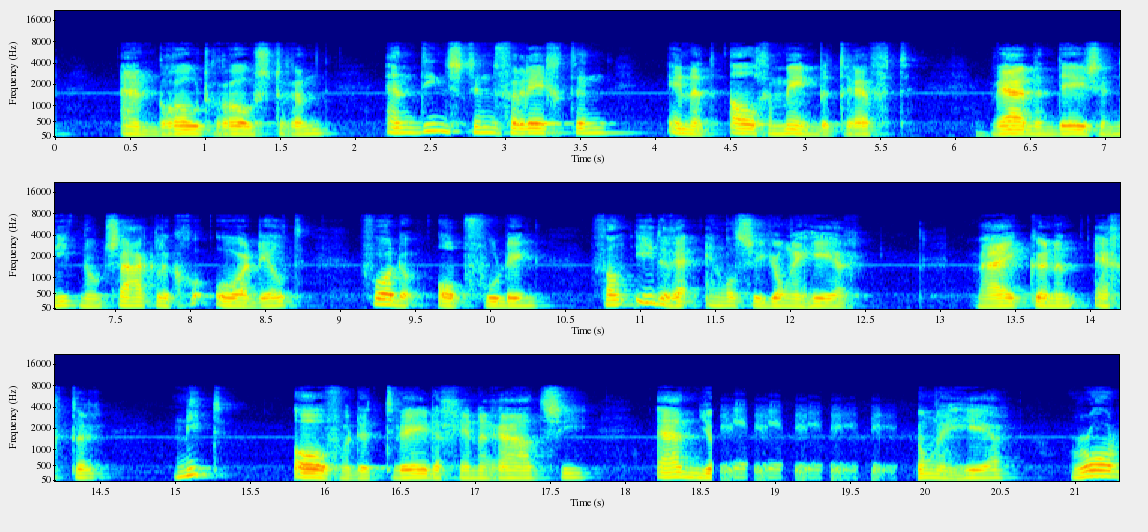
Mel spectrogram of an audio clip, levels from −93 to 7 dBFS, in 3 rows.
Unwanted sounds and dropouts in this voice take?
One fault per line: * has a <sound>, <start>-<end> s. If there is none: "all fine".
* has a laugh, 18.6-19.8 s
